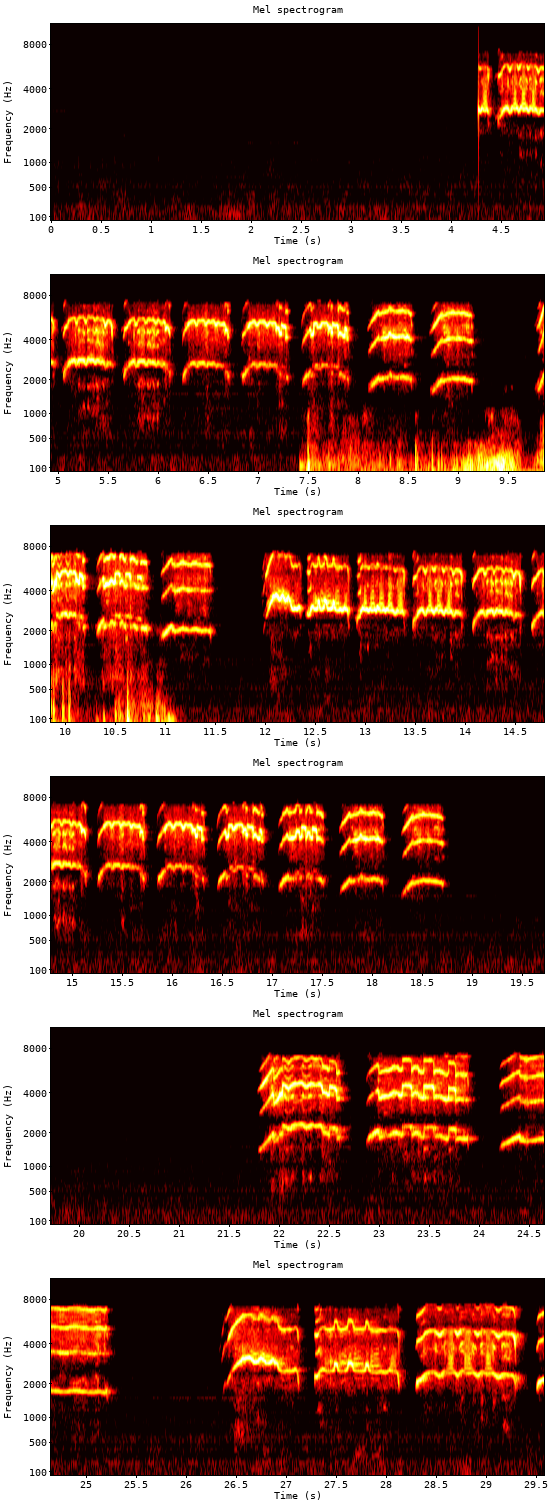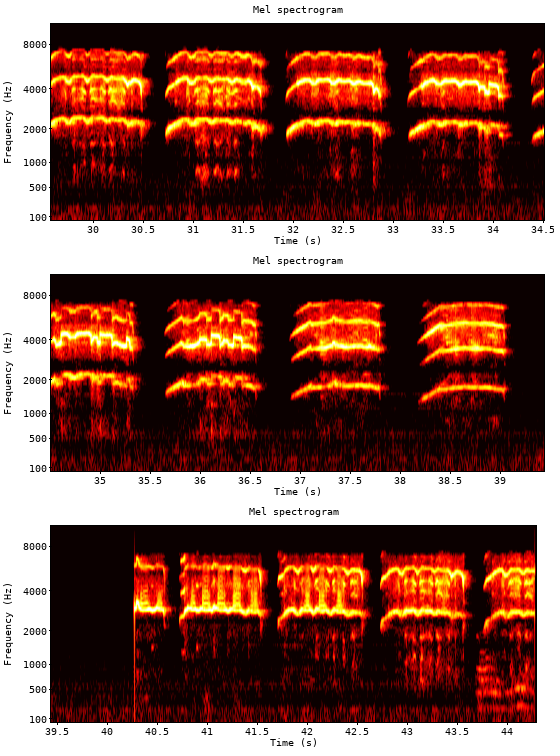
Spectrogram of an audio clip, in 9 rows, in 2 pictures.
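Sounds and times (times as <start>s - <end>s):
cottontail rabbit distress cry: 4.3s - 18.8s, 21.8s - 25.3s, 26.4s - 39.2s, 40.3s - 44.2s.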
